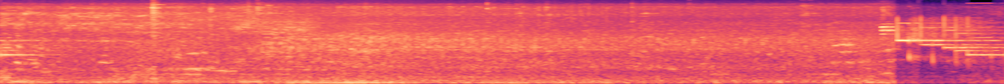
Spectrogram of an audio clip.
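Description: A jeepney engine rumbles nearby.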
